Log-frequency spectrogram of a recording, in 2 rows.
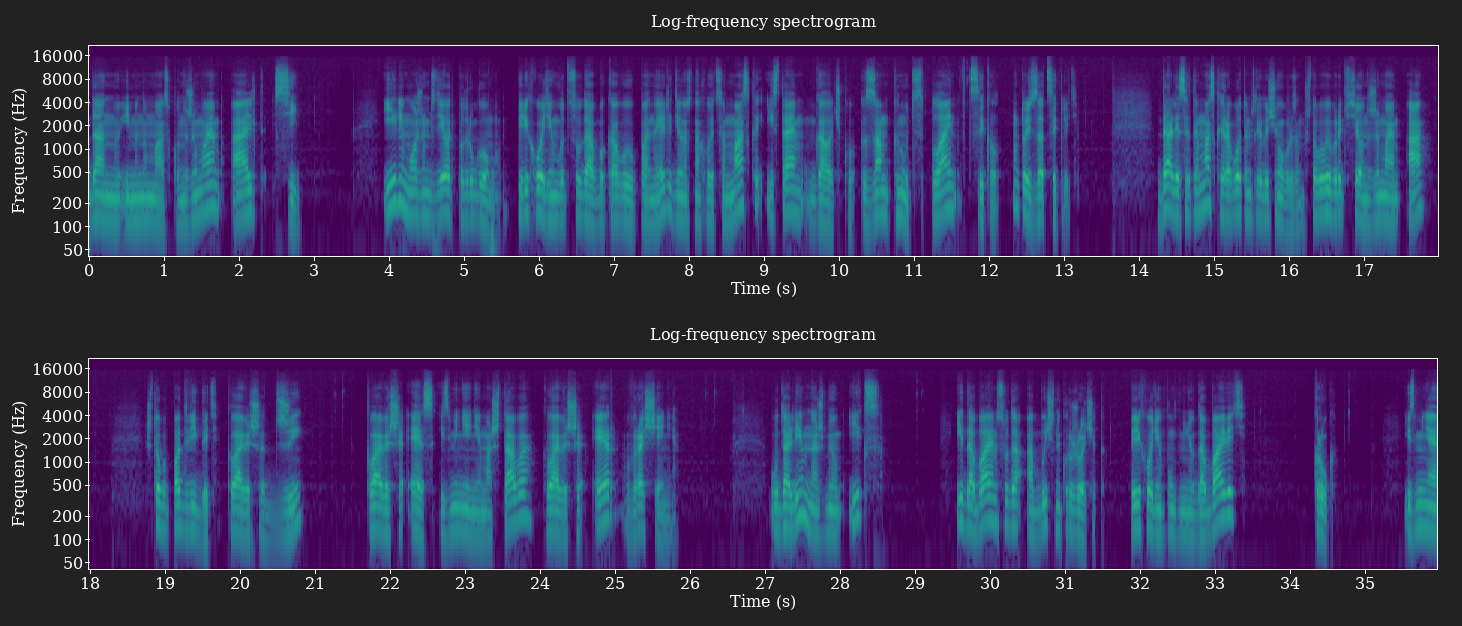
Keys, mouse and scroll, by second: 2.5 alt+c, 4.6 ctrl+z, 6.9 click, 11.6 click, 17.2 a, 20.2 g, 21.3 click, 22.3 s, 23.5 click, 24.6 r, 26.2 click, 28.4 x, 33.3-34.7 drag.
